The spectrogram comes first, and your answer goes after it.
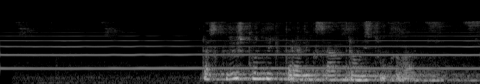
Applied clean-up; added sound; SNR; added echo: none; Trumpet; 10 dB; reverberation time 2.9 s.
